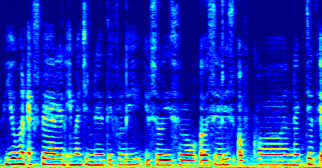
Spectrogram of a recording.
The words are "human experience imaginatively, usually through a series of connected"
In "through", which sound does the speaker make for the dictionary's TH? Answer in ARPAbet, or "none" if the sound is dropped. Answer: S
